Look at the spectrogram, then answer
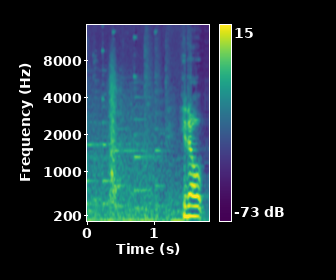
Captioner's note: swish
